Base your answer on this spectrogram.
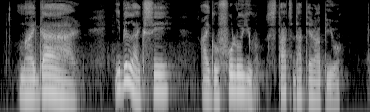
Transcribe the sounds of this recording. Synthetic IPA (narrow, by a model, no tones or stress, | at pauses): maɪɡad | ibilaɪkse | aɪɡofoloju | stʰatdatʰɛɹapio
